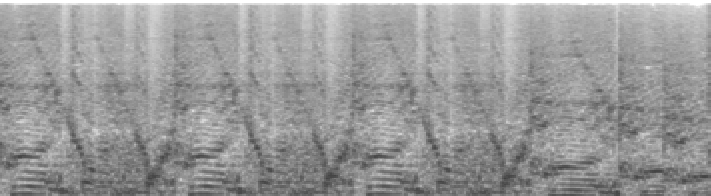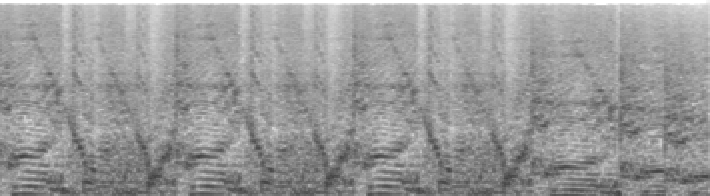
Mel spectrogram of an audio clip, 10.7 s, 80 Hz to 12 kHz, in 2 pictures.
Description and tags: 1 - trouble hardcore high 120 2
Strange and dumb voice-bassline
180, bassline, loop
